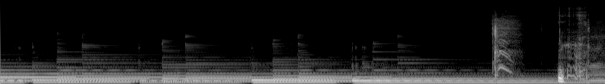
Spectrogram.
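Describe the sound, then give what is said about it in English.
An electric guitar played through a Big Sky reverb pedal on a simple large hall setting strums several sustained chords that blend into a smooth reverb wash. Near the end come two brief, squeaky high-pitched string noises. “So that's the sound of the Big Sky. It's just a simple hall, simple large hall.”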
